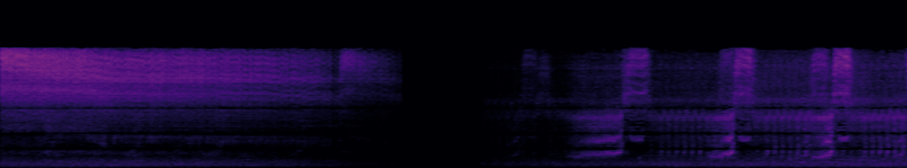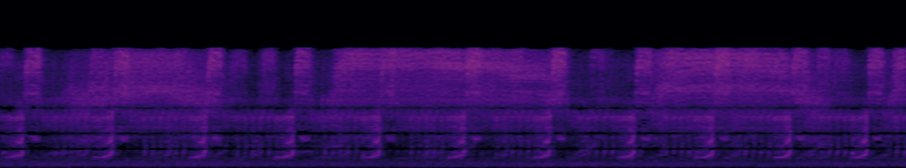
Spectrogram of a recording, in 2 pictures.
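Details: Tsukutsukuboshi cicada, the latest cicada of the season to start calling; high buzzy pulses repeated in a steady rhythm a little more than once a second, with a brief silent gap early on and a constant high hum behind.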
